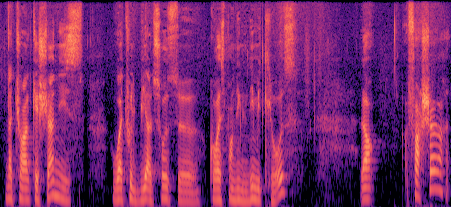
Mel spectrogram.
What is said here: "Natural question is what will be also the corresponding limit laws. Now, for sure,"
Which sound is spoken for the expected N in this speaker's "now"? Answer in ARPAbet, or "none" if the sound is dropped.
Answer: L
